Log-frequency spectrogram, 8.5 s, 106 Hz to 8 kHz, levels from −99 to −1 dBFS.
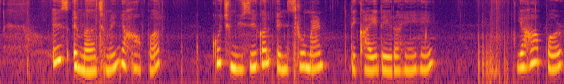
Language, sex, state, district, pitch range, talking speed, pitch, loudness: Hindi, female, Rajasthan, Jaipur, 230-290 Hz, 105 wpm, 255 Hz, -18 LUFS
